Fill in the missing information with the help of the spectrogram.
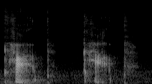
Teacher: No inglês americano, geralmente você vai ouvir mais aberto, mais como um a. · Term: som de a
